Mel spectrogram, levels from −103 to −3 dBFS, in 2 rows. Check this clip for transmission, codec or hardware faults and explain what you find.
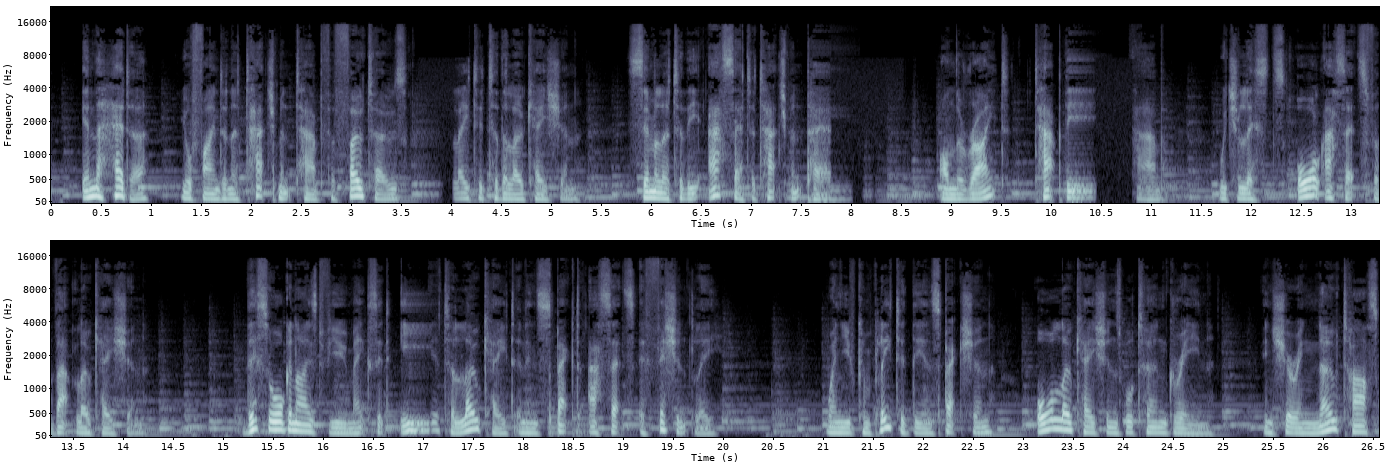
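Yes, there is one kind of fault: AAC frame loss with concealment, at 3.68–4.18 s, 7.69–8.52 s, 10.21–10.96 s and 16.86–17.22 s. Each sounds like a smeared, noisy, phasey patch where the decoder rebuilds missing frames from the last good spectrum. At 7.69 s the gaps are scattered, the longest around 300 ms.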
